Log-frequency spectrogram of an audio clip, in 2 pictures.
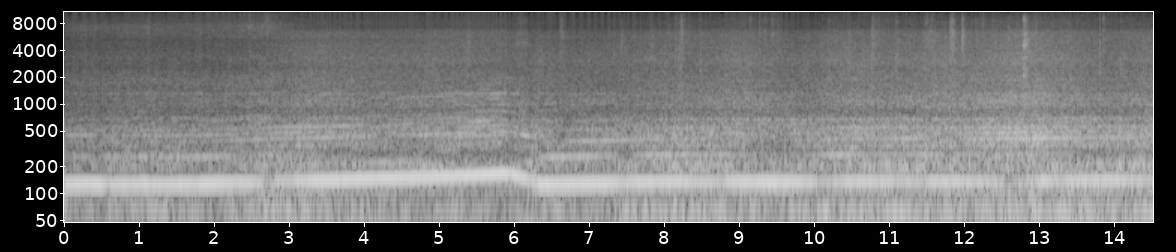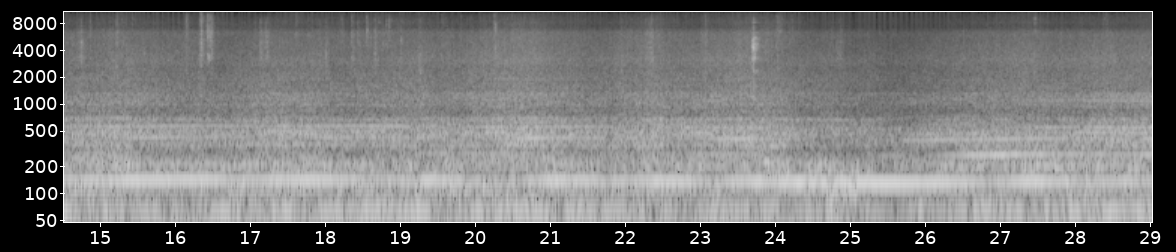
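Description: Honda Civic EG's B18C four-cylinder engine heard from inside the cabin, pulling hard on track. Its pitch climbs for a few seconds, then drops sharply about six seconds in at a gear change, and it runs fairly steady after that.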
